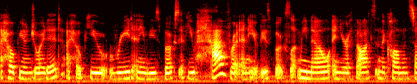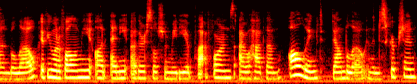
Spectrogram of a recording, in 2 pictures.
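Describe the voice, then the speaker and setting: Over noticeable background noise, a woman with a medium-pitched voice talks at a fairly quick pace with hardly any pauses. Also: ordinary pitch variation. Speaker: book YouTuber. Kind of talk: casual vlog chat. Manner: fast; animated.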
